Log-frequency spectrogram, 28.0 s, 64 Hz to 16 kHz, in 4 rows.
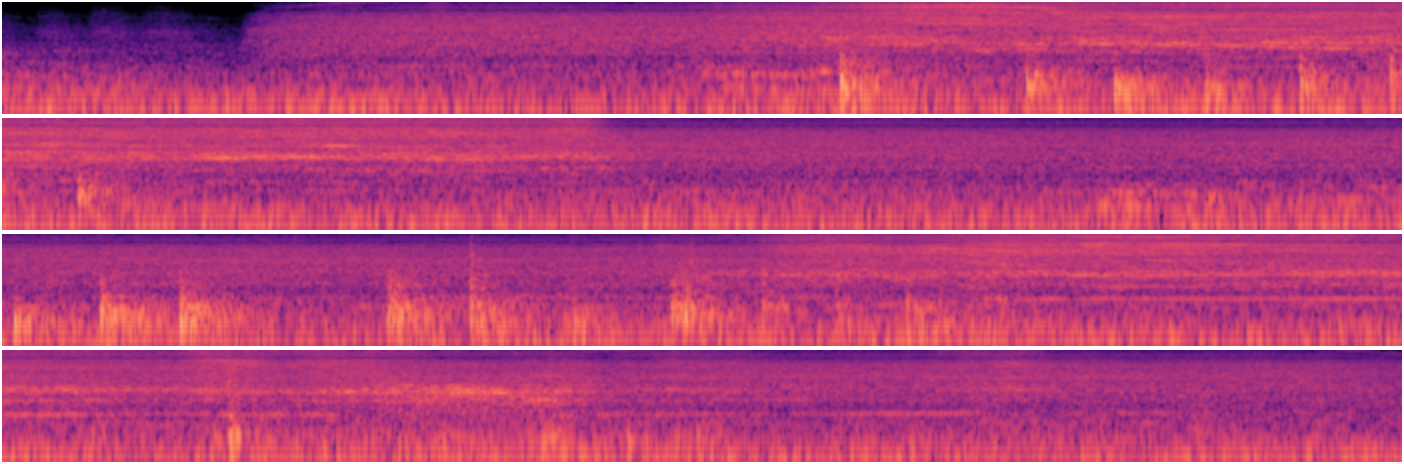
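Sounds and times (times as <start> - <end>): trowel scraping across mortar: 3.8 - 10.0
hand tool knocks: 4.1 - 7.9, 14.0 - 19.2.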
